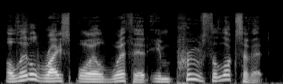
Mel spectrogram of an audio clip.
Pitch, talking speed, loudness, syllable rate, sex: 150 Hz, 235 wpm, -18 LUFS, 5.9 syllables/s, male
